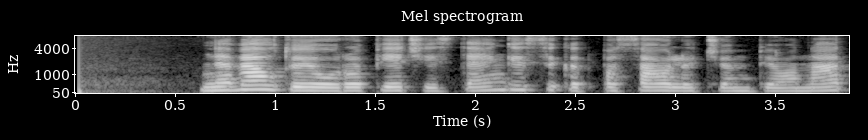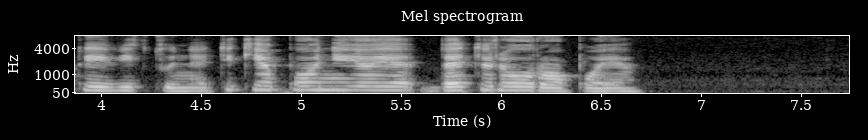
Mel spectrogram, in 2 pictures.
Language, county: Lithuanian, Vilnius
